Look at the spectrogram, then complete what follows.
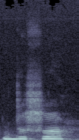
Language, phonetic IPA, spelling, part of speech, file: Adyghe, [dəʂa], дышъэ, noun, Dəʂa.ogg
- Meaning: gold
